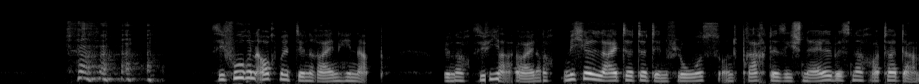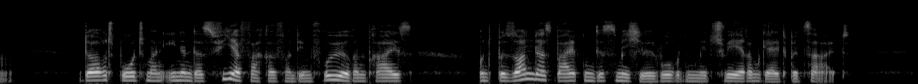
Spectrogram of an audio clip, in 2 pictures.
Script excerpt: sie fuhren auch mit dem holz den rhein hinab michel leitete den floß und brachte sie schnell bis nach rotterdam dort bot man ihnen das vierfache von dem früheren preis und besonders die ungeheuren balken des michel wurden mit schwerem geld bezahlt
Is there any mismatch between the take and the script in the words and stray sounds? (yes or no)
yes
